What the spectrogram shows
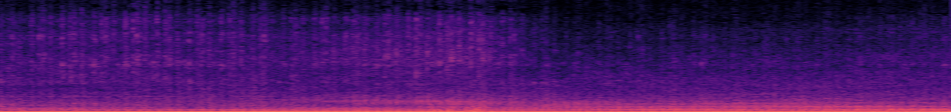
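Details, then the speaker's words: Truck idling in park, partly warmed up, just after being refuelled from empty: a loud, rough, low puffing roar from an exhaust leak. "you hear that ridiculously loud exhaust leak just ignore that it's fine"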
